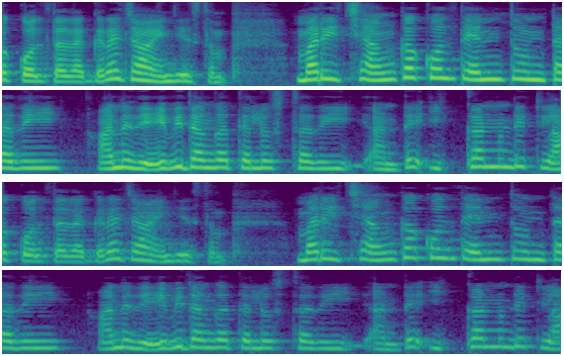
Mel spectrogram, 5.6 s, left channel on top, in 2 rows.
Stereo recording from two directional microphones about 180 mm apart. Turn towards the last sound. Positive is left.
turn(degrees=40)  # may be behind; listen again after turning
